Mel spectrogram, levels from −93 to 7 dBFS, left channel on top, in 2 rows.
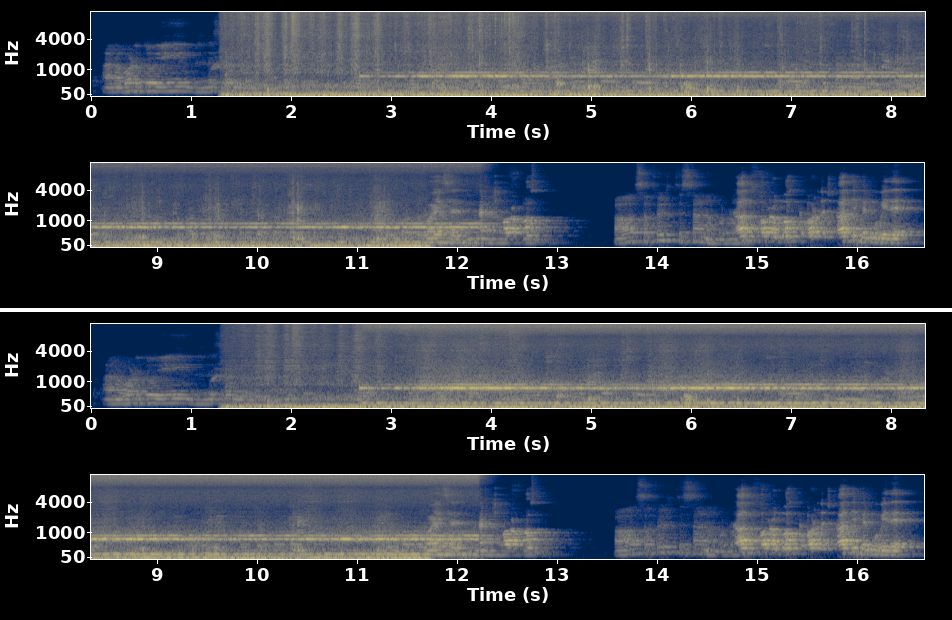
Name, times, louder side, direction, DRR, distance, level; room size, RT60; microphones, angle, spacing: voice 1, 0.1-6.0 6.7-10.7 11.1-12.8 13.6-15.0, left 1 dB, 85° left, 2 dB, 0.7 m, -42 dB
sound 1, 1.3-11.7, left 1 dB, 65° left, 0.3 m, -26 dB
sound 2, 2.7-12.2, right 5 dB, 85° right, 0.3 m, -25 dB
voice 2, 11.7-12.0 12.5-12.8 14.8-16.4, right 1 dB, 5° right, 0 dB, 0.4 m, -27 dB
3.1 x 2.2 x 3.8 m, 0.65 s
head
